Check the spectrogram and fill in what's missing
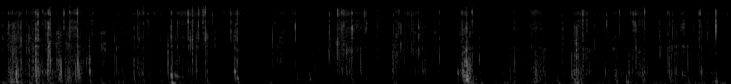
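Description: A small, flat, filled Garnier Fructis hair mask sachet made of foil/plastic laminate is crinkled, scratched and squeezed with long acrylic nails. The result is a rapid, irregular stream of bright, dry crackles and crunches with almost no low end, coming in dense bursts separated by brief quieter gaps.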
